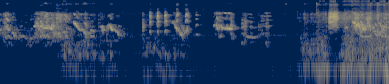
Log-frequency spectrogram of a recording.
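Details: Colourful pet budgerigars in a family group give rapid, overlapping chirps and scratchy warbles, a near-continuous chatter with a brief lull before a louder squeaky burst and faint low rumbling beneath.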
